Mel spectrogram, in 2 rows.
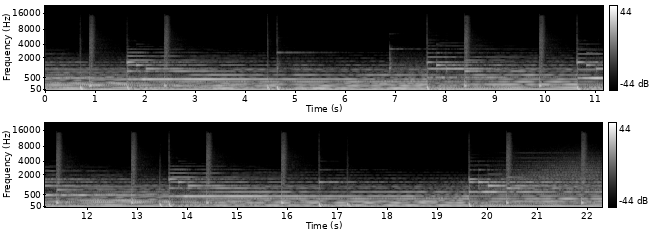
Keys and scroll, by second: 2.1-2.7 space, 4.7-5.7 space, 10.8 space, 18.1 ctrl+j.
